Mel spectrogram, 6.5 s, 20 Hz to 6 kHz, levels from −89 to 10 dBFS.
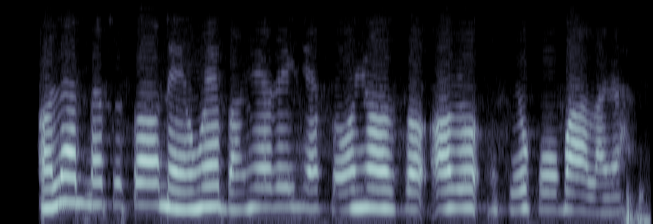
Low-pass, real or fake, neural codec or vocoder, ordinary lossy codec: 5.4 kHz; fake; codec, 16 kHz, 16 kbps, FunCodec, trained on Chinese and English, 50 frames a second; MP3, 48 kbps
